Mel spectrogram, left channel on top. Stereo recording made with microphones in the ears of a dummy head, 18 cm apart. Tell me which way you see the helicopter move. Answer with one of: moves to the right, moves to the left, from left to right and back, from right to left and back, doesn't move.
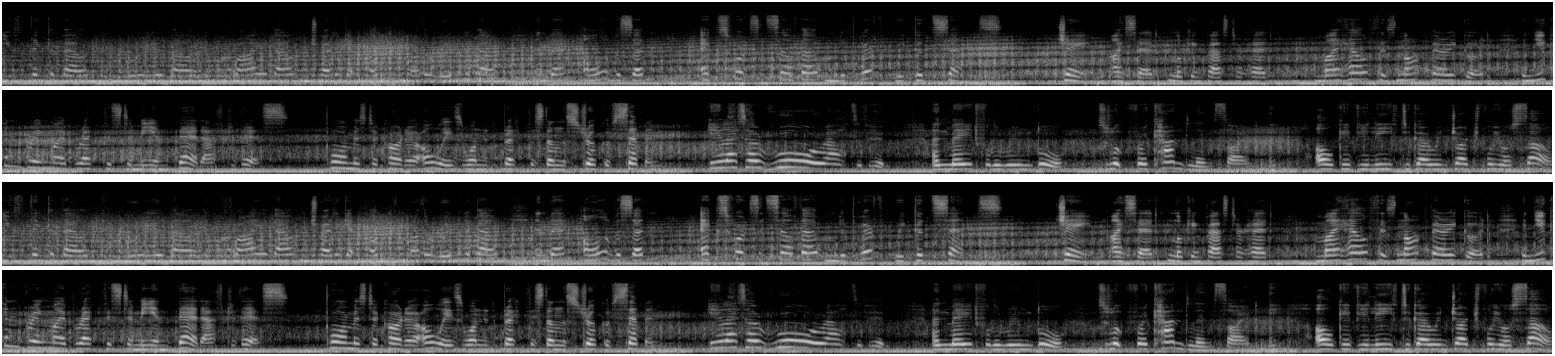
moves to the left.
